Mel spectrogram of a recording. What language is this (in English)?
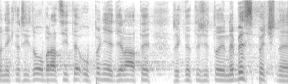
Czech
